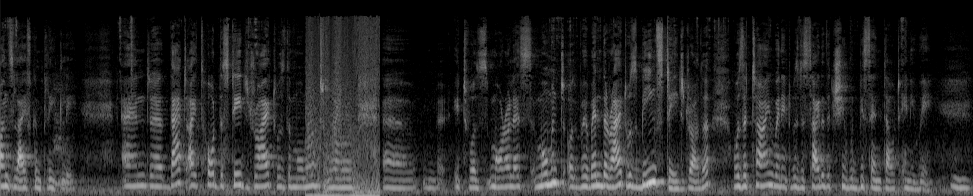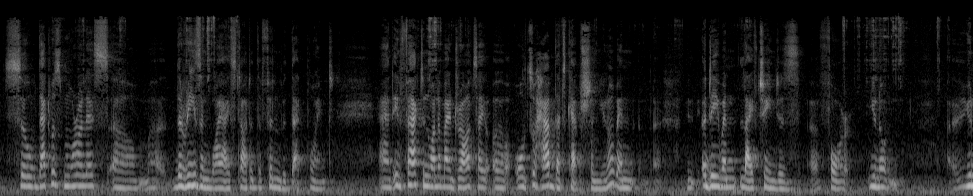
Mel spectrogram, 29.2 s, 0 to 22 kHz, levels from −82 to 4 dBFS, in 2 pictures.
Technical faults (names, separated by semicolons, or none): stuck bit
